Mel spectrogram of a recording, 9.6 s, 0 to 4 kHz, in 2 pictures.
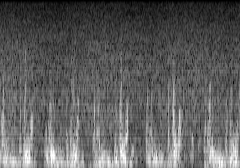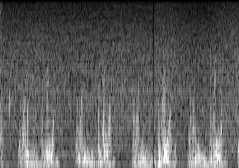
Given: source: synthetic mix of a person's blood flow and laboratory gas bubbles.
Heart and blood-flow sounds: Doppler ultrasound of blood flow; precordium
0.45-0.52 s: bubbles
3.79-4.00 s: bubbles
4.77-4.88 s: bubbles
4.95-5.02 s: bubbles
From the record:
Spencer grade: 2 (many but less than half of the cardiac periods contain bubble signals, singularly or in groups); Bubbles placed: only in the low amplitude regions of the cardiac cycle

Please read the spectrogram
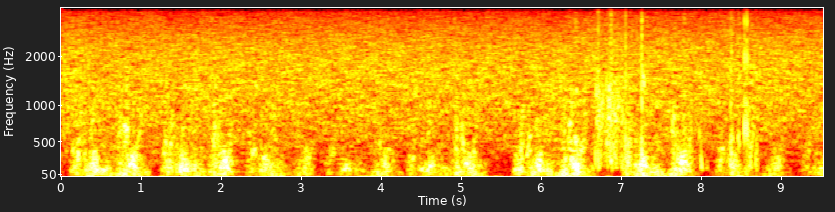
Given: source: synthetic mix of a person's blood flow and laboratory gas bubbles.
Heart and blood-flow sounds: Doppler ultrasound of blood flow; precordium
6.64-7.12 s: bubbles
7.24-7.31 s: bubbles
7.96-8.09 s: bubbles
8.33-8.49 s: bubbles
8.51-8.72 s: bubbles
From the record:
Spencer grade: 2 (many but less than half of the cardiac periods contain bubble signals, singularly or in groups); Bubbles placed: only in the low amplitude regions of the cardiac cycle

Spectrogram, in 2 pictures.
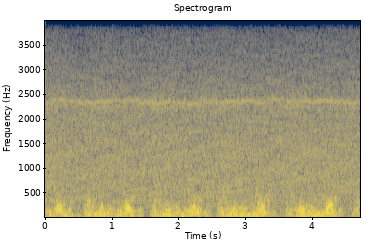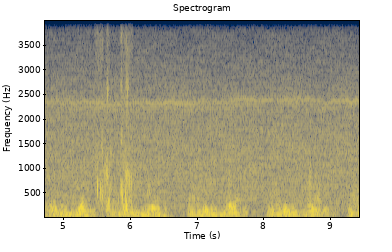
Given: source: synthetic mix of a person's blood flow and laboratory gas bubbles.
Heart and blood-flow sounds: Doppler ultrasound of blood flow; precordium
5.46-5.74 s: bubbles
5.83-6.08 s: bubbles
From the record:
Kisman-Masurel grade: 223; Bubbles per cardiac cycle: several, 3 to 8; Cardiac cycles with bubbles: 10 to 50%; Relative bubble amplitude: loud (0.450 to 0.775); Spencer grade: 2 (many but less than half of the cardiac periods contain bubble signals, singularly or in groups); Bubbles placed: only in the low amplitude regions of the cardiac cycle

